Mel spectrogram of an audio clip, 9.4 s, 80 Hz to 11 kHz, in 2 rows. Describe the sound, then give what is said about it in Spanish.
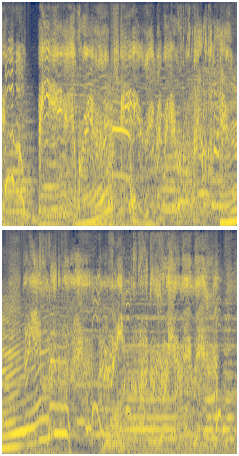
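Cow mooing in a 1963 animated cartoon short: drawn-out mooing calls mixed with busy, quacking cartoon voices and other lively sounds that continue throughout. “¡Ven! ¡Ven, vaquita! ¡Venga! ¡Ah, vaquita bonita!”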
